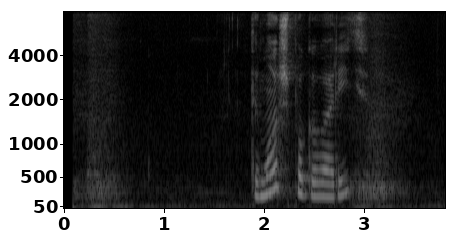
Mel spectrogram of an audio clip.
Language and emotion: Russian, neutral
